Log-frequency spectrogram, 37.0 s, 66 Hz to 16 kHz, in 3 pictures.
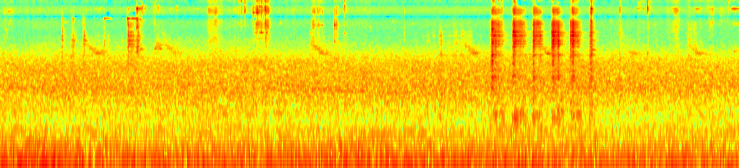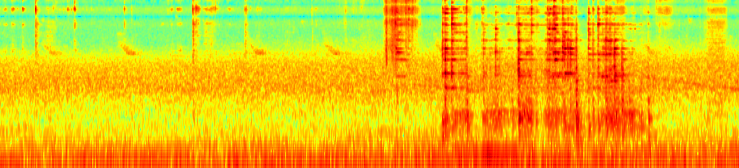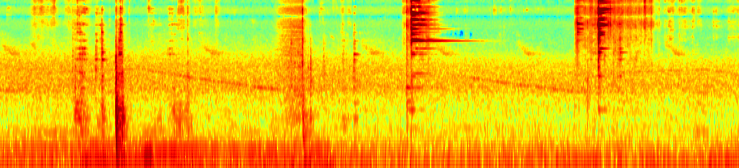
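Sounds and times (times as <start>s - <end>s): metal tools clinking and clattering: 7.7s - 10.0s, 18.7s - 23.4s, 25.8s - 28.0s, 29.5s - 32.5s, 34.2s - 36.0s.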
